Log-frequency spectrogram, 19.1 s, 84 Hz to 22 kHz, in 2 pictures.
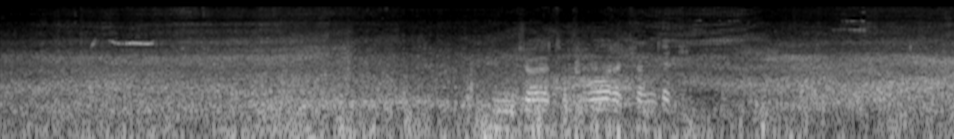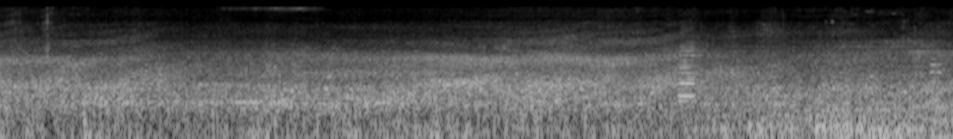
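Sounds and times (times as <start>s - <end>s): cars driving past: 0.0s - 19.0s
car horn toot: 16.3s - 16.6s.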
